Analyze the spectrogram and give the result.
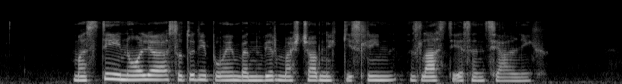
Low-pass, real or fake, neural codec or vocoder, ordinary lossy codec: none; fake; codec, 16 kHz, 8 kbps, FunCodec, trained on Chinese and English, 25 frames a second; none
